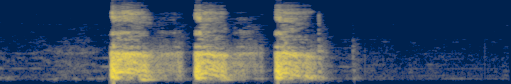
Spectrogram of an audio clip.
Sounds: Cough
